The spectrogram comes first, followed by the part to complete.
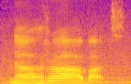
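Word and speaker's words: narrabat: And try to roll your R with that. I know it's difficult, but just try. Narabat.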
